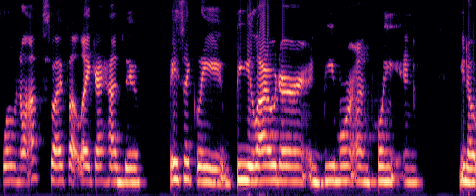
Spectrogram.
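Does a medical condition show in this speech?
Yes: cerebral palsy and multiple sclerosis; lifelong cerebral palsy, multiple sclerosis second, extreme stiffness; in 40s, multiple sclerosis diagnosed about a year ago.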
